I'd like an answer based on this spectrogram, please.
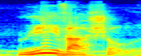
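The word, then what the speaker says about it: Revachol: Rivashol is pronounced that way.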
